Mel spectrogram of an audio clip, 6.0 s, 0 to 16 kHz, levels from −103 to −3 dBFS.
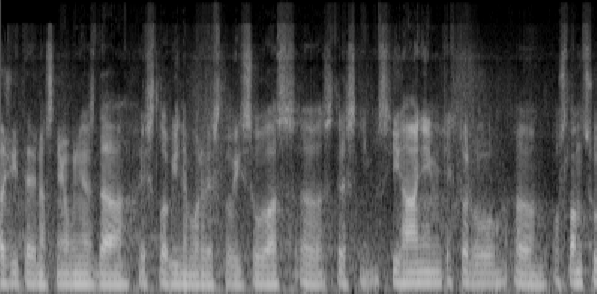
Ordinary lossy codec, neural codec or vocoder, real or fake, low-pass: Opus, 16 kbps; none; real; 14.4 kHz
